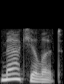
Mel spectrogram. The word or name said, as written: maculate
